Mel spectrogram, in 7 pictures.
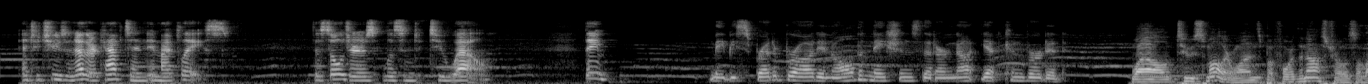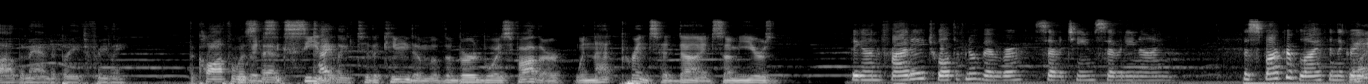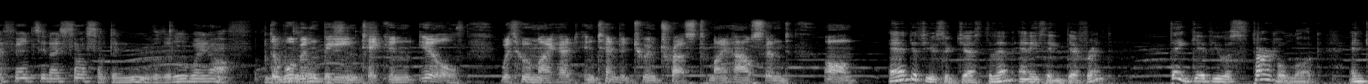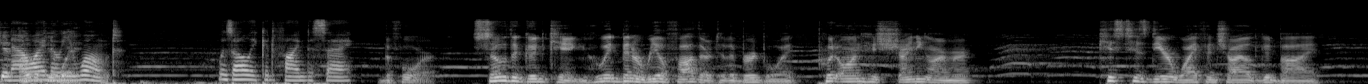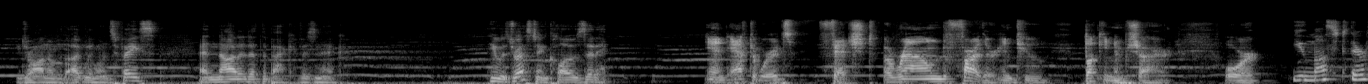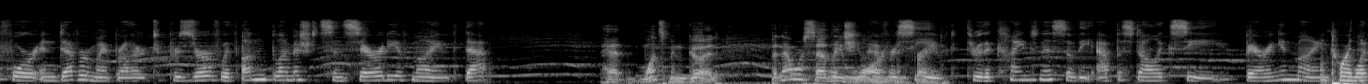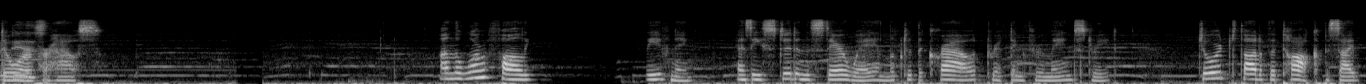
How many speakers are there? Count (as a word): nine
